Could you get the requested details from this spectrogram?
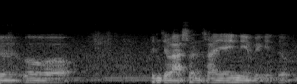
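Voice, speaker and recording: There is audible room echo and noticeable background noise as a man with a very deep, low voice talks at a fairly slow pace. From North Sumatra, South Tapanuli (Batak). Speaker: guest sharing religious testimony. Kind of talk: testimony. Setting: at a friend's house. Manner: hesitant, many fillers.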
